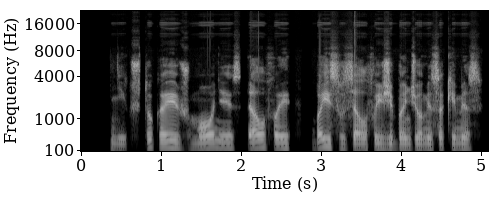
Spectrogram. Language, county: Lithuanian, Kaunas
